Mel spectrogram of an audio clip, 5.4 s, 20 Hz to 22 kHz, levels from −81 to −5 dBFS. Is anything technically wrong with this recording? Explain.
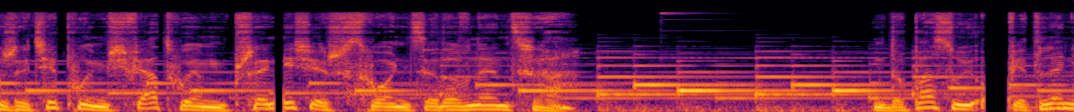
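Yes. There are two digital broadcast dropouts, at 1.37 to 1.42 s and 4.92 to 5.05 s. The receiver muted after losing valid frames. Sound fades out within 3 ms, leaving silent holes of 48 ms and 120 ms.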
